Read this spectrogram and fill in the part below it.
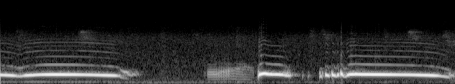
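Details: Puter dove in its rare laughing call: a long smooth level coo, a pause with soft pulsed notes, then a sharp note and stuttering chuckle leading into another long coo.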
